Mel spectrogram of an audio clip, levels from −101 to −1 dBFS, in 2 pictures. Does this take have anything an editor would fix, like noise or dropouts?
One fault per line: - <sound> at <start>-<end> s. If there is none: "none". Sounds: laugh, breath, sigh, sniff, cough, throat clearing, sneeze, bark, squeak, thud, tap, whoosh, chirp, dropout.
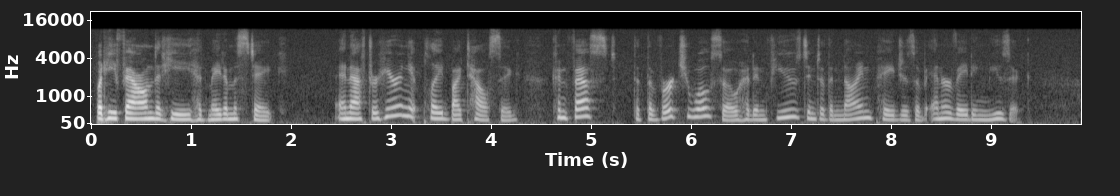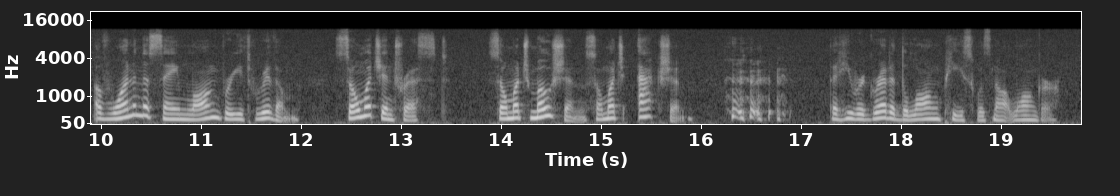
- laugh at 16.2-16.9 s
